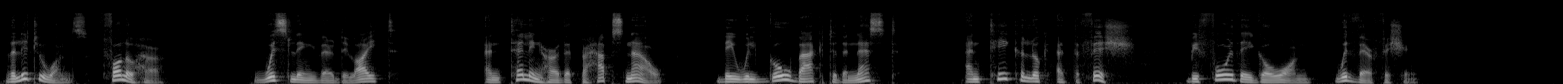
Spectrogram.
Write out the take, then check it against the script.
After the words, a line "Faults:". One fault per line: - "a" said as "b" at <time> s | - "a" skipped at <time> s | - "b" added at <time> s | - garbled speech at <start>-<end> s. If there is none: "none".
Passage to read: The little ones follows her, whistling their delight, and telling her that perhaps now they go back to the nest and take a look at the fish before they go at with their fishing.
The little ones follow her, whistling their delight, and telling her that perhaps now they will go back to the nest and take a look at the fish before they go on with their fishing.
Faults:
- "follows" said as "follow" at 1.0 s
- "will" added at 7.3 s
- "at" said as "on" at 12.9 s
